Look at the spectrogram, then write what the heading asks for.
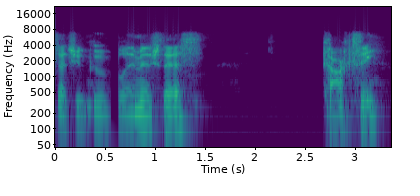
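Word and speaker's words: cocci: Coxy, that's how you pronounce that word, coxy, or coxiform is a shape that's spherical, round like a circle.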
